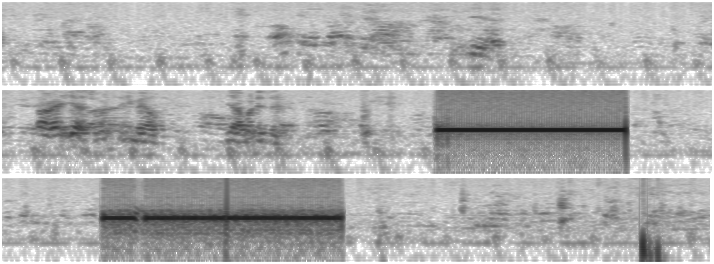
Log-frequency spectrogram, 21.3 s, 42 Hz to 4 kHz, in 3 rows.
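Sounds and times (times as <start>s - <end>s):
phone call ringback tone through a telephone line: 11.4s - 13.4s, 15.2s - 17.6s.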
